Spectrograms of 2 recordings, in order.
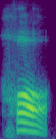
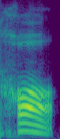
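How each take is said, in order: No difference in how they are said.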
